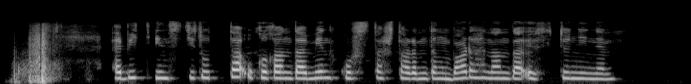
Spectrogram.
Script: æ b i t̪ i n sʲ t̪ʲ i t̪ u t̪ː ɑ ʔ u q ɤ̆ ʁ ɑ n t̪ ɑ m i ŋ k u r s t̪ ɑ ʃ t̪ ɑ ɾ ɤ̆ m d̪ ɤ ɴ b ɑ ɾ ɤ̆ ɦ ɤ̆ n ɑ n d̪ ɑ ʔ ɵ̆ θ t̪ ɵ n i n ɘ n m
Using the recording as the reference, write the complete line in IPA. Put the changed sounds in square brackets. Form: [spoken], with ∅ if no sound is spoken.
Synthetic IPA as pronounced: æ b i t̪ i n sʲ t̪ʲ i t̪ u t̪ː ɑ ʔ u q ɤ̆ ʁ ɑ n [d̪] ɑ m i ŋ k u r s t̪ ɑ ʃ t̪ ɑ ɾ ɤ̆ m d̪ ɤ ɴ b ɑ ɾ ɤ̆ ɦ ɤ̆ n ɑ n d̪ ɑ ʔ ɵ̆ θ t̪ ɵ n i n ɘ [∅] m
